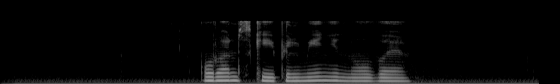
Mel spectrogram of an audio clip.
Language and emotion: Russian, neutral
